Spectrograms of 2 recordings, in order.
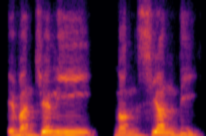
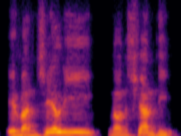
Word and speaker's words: Evangelii Nuntiandi: One of the encyclicals, one of the social documents, take note na, social documents, this is how we should pronounce it, Evangelii Nuntiandi. Okay? Evangelii Nuntiandi.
